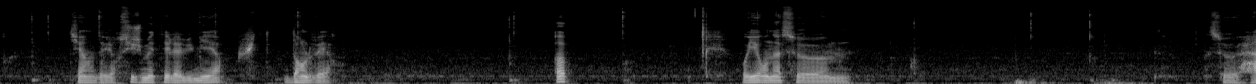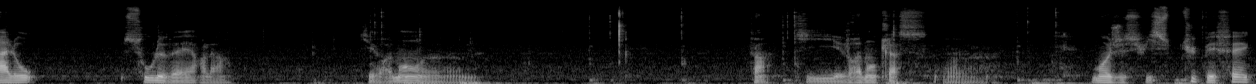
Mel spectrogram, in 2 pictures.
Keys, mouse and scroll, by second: 0.4 click, 2.0-2.9 drag, 5.0-6.1 drag, 7.8 middle click, 8.3 middle click, 9.0 middle click, 10.2 alt+middle click, 16.2 click, 18.5 click, 20.3 click, 22.7 click, 24.0-25.1 shift+drag.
